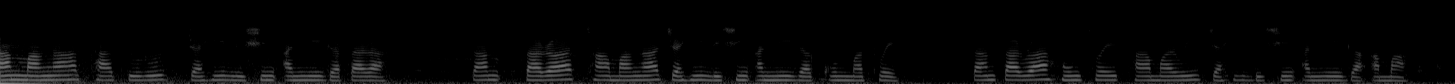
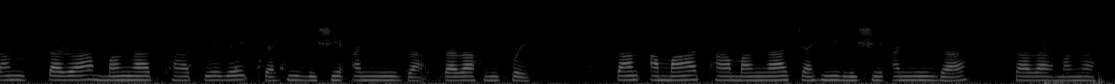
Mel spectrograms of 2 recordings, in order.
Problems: background sounds at intervals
